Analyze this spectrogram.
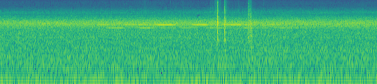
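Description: Steady rushing noise of a touchless car wash's water jets and equipment working over the car, heard from inside the cabin, with three short clicks a little after three seconds in.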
